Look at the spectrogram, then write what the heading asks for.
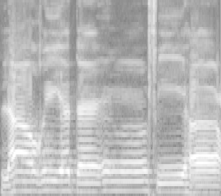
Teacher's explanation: تنوین کے بعد فا حروف اقفا میں سے آنے کی وجہ سے یہاں پر اقفا ہوگا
